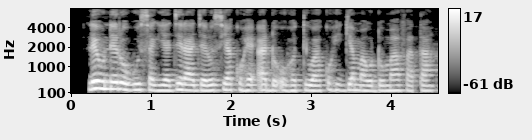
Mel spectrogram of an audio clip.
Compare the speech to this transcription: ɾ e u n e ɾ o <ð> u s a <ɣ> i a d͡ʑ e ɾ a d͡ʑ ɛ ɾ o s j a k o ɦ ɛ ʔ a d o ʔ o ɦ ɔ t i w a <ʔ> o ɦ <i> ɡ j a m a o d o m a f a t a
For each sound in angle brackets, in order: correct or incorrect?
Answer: incorrect, correct, incorrect, correct

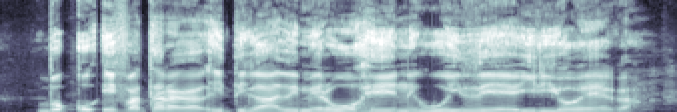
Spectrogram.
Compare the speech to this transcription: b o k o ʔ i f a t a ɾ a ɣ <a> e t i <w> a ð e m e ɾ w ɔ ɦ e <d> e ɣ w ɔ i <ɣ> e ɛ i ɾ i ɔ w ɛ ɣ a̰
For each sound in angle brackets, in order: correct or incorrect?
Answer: correct, incorrect, incorrect, incorrect

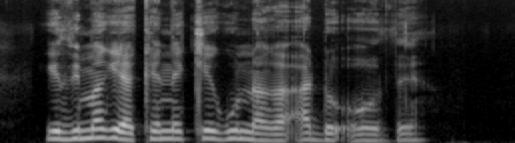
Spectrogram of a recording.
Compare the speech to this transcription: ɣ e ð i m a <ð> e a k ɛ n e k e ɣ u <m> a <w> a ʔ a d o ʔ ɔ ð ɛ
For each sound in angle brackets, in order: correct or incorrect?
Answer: incorrect, incorrect, incorrect

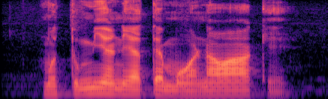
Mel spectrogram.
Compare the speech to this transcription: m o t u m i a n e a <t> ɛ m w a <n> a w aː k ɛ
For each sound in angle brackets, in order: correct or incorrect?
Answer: correct, correct

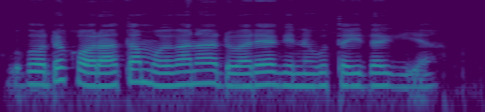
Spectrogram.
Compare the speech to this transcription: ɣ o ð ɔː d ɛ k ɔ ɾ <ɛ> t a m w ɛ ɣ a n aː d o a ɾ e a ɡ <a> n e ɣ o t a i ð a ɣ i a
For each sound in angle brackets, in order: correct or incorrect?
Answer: incorrect, incorrect

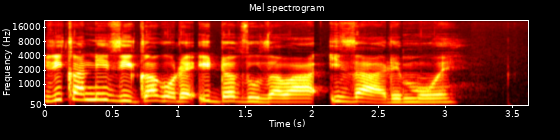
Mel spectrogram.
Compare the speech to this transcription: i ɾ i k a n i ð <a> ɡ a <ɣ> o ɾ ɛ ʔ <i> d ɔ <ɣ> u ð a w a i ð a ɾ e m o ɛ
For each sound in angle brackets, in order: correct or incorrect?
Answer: incorrect, correct, correct, incorrect

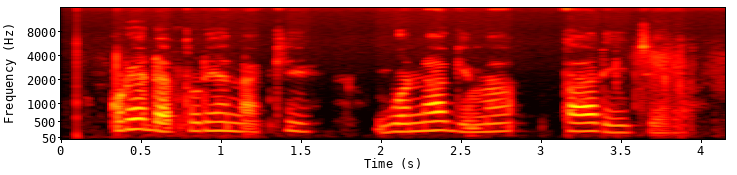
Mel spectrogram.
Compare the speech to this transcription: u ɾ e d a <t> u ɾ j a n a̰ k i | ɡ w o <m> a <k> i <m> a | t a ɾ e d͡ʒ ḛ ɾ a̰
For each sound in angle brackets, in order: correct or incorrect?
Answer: correct, incorrect, incorrect, correct

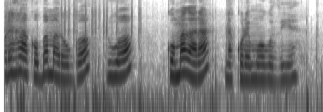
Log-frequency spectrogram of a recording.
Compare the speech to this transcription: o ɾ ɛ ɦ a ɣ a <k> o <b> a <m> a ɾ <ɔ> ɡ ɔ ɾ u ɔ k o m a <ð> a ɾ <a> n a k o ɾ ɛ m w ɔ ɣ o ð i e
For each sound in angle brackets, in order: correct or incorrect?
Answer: correct, correct, correct, incorrect, incorrect, correct

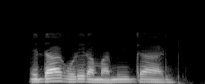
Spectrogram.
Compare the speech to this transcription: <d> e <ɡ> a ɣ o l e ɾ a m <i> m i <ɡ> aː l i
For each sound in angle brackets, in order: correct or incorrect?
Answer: incorrect, incorrect, incorrect, correct

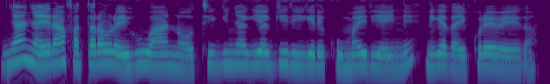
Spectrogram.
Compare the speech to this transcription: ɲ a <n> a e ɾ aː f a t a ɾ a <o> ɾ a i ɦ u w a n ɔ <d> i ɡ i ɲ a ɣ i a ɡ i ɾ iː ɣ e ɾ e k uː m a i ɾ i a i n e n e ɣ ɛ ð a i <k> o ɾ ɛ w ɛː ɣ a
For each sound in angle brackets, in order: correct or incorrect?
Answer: incorrect, correct, incorrect, correct

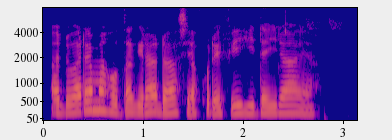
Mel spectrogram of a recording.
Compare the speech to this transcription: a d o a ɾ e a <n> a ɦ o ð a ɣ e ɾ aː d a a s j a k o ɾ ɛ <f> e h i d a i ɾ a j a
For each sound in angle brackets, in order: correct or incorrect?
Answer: incorrect, correct

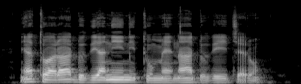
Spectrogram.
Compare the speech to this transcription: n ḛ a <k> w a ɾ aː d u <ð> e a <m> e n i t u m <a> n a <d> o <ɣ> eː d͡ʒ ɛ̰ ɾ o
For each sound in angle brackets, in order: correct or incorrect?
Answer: incorrect, correct, incorrect, incorrect, correct, incorrect

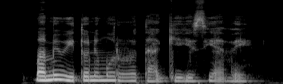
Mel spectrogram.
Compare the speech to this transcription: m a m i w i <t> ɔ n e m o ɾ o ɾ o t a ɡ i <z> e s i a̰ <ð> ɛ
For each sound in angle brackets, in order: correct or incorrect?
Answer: correct, incorrect, correct

